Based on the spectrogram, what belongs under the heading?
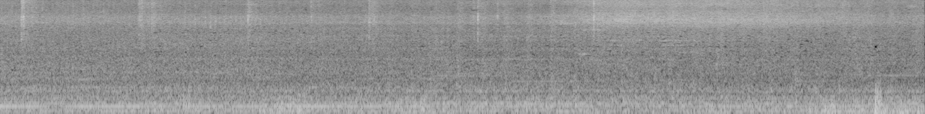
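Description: Passenger train running along the track with a steady rumble and a low hum that fades out about three seconds in. A few faint clicks, and a single knock near the end.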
